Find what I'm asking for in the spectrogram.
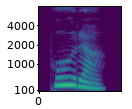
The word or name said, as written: ಪೂರ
